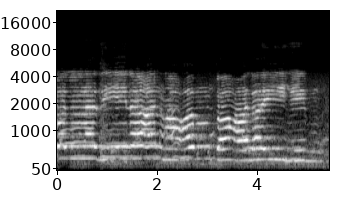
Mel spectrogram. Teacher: সিরাতাল্লাযীনার কাছে শুধু দালটার উচ্চারণটা একটু মাখরাজ থেকে বাইরে চলে গেছে, মানে যেই জায়গা থেকে উচ্চারণ হওয়ার কথা ছিল সেখান থেকে একটু বাইরে চলে গেছে। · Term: দালের উচ্চারণটা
